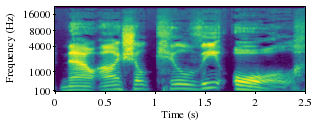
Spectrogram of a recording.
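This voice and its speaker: A man voicing a menacing, megalomaniac dark wizard lord who makes pompous, drawn-out archaic proclamations in a dramatic reading. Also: medium pitch, big pitch swings, no room sound, studio quality, pitched above the performer's own voice. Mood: menacing, contemptuous.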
